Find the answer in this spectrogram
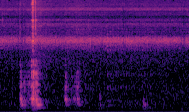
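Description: A light tap about half a second in as a tiny Micro Machines toy car is set down on a wooden tabletop, followed by a few fainter small clicks.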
